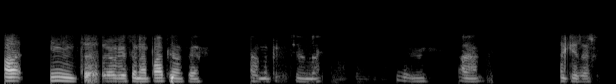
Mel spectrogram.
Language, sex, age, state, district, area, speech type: Tamil, male, 18-30, Tamil Nadu, Dharmapuri, rural, conversation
